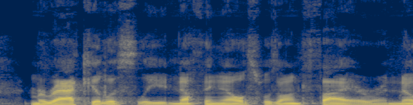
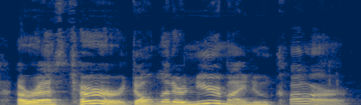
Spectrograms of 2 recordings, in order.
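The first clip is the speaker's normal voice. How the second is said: high, louder demand; frantic demand; 14 semitones higher, 6 dB louder than usual. A narrator's reading. Developer shouting at police to arrest her, high and loud. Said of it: "shouted the developer".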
